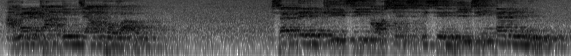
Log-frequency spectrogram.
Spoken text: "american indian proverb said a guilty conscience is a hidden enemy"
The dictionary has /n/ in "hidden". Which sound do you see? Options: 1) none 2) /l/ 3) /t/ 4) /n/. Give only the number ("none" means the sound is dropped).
1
